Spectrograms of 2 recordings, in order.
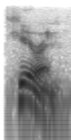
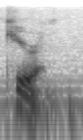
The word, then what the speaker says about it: Kieran: kiran kieran okay that's the one all right there's an english language females named but this is kieran yes on yeah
